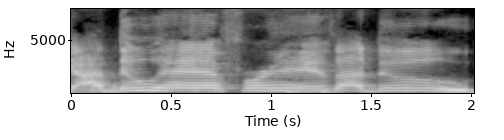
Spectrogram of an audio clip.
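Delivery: mock tearful crying, high and drawn-out. Recalling answering mother's remark while growing up, imitating own past crying. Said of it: "And I used to be crying like".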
